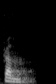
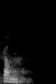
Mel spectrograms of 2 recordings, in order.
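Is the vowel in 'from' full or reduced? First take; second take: reduced; reduced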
